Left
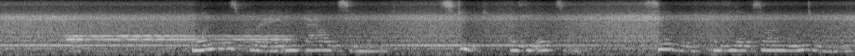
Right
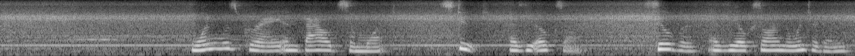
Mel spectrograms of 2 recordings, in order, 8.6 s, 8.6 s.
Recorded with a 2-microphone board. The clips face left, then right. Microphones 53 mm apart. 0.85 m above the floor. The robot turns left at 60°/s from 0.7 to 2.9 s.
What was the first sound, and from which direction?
A woman speaking, 45° right.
